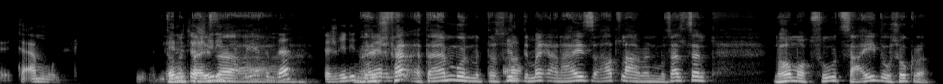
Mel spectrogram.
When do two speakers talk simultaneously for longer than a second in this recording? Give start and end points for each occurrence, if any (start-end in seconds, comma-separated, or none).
1.6-4.1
